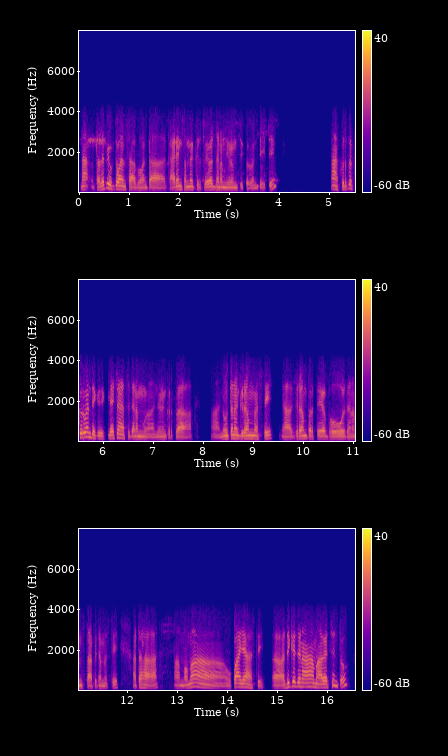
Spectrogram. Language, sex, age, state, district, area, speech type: Sanskrit, male, 18-30, Karnataka, Mandya, rural, conversation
